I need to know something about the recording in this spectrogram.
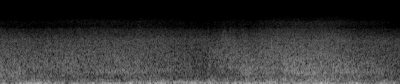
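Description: Sea surf washing on a shingle beach, with wind rumbling on the microphone; the wash swells for the second half.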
